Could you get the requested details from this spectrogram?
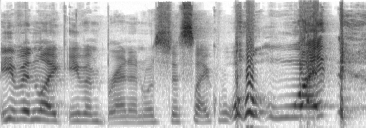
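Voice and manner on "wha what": high, loud stammered mock shock; stunned disbelief. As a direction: stumble into a loud, baffled cry. Retold game master's shocked reaction.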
